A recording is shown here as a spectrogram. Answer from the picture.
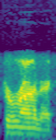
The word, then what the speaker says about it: Skowronek: Close. It's Skowronek.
